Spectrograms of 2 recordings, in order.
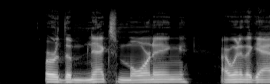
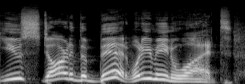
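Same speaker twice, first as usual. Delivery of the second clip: high, louder, exasperated retort; mock indignant; 11 semitones higher, 5 dB louder than usual. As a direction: play the annoyed joker who got no laugh. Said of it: "I was like".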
